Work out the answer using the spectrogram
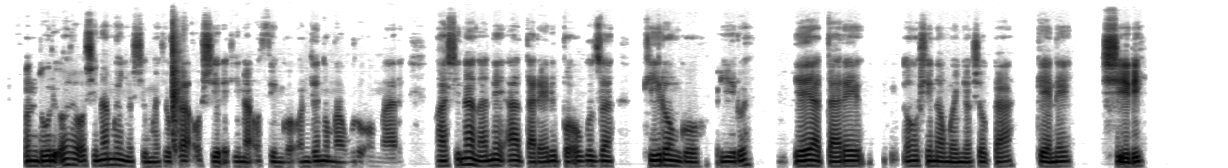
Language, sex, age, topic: Oshiwambo, female, 18-24, agriculture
